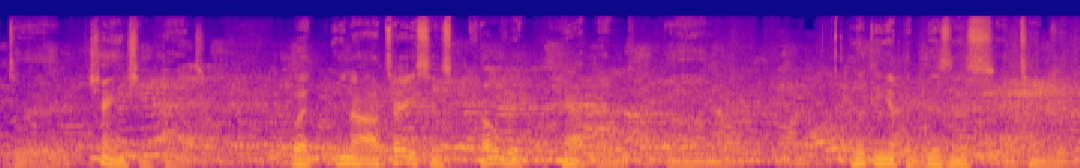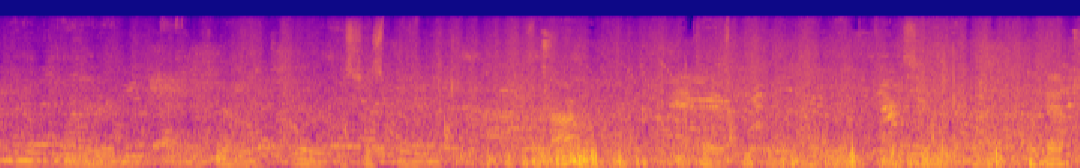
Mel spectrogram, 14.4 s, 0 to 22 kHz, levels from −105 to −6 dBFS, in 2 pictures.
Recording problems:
animal sounds; very loud; throughout; 2 dB above the speech
murmuring crowd; very loud; throughout; as loud as the speech

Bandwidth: 14 kHz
